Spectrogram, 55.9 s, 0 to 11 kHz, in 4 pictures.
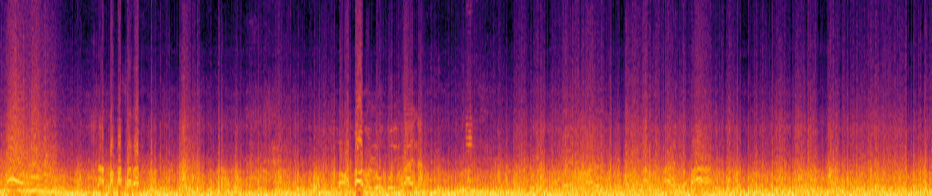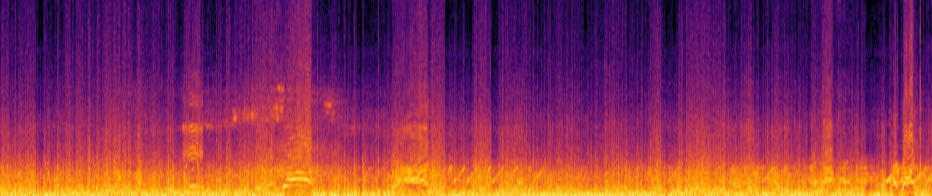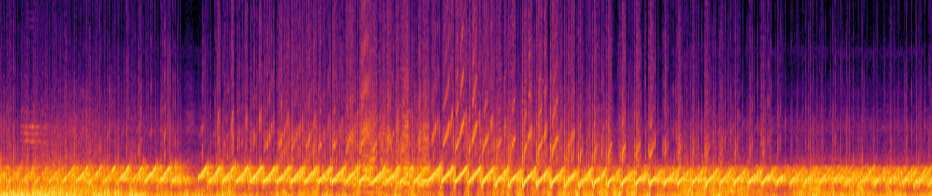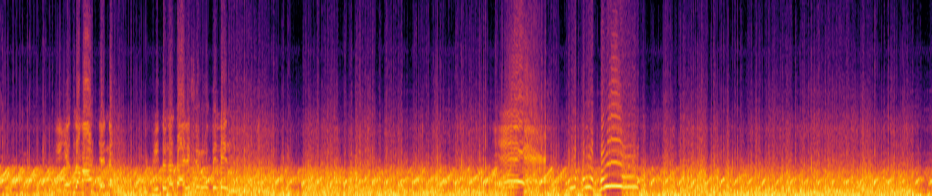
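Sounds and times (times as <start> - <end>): wind buffeting microphone: 0.0 - 55.9
rapid pulsing tone: 14.6 - 55.9.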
